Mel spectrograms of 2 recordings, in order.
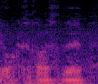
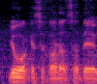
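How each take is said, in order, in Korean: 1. 작은 목소리로 말합니다. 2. 큰 목소리로 말합니다. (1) "한 오 분 지나면 조용하게" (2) "되게 좀 목소리 크게 합니다"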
